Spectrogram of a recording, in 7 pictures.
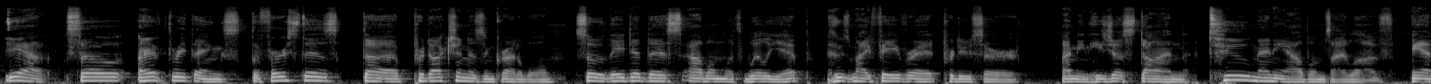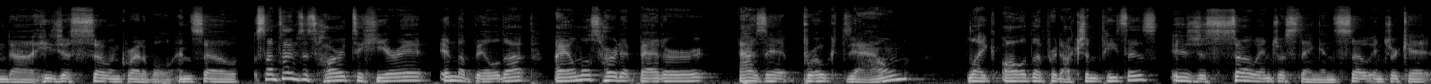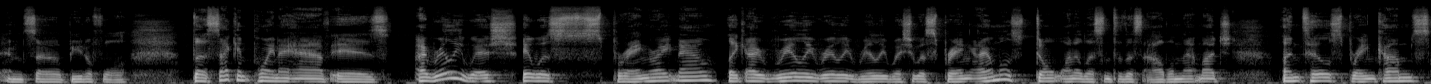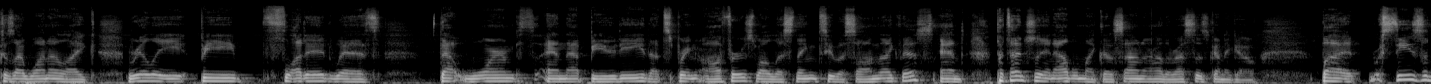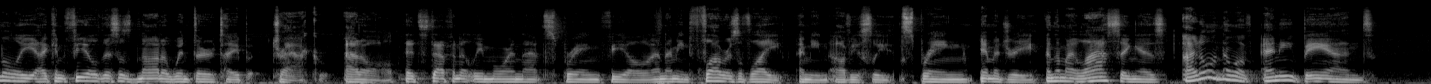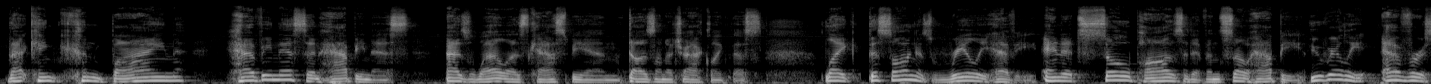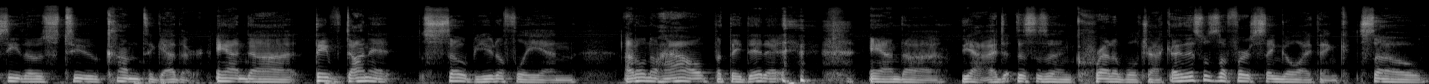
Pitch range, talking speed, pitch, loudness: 120-155 Hz, 160 wpm, 135 Hz, -26 LUFS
